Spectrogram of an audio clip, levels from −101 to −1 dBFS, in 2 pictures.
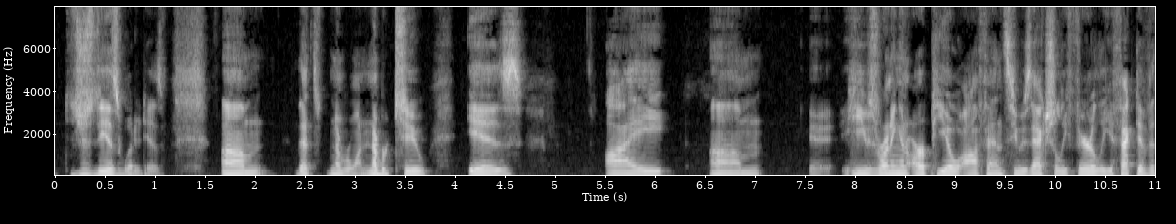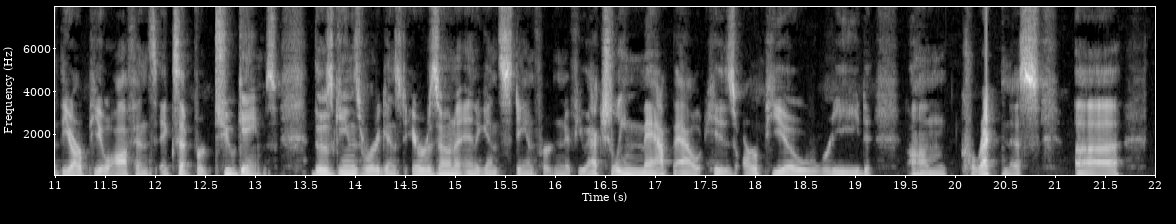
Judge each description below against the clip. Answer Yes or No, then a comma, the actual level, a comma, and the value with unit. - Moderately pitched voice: No, low, 125 Hz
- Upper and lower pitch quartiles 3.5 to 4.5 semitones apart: No, narrow, 2.5 semitones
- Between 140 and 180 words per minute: Yes, average, 145 wpm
